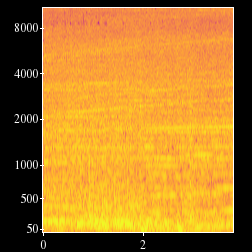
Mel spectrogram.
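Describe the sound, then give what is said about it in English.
An aircraft engine starting up, heard from the cockpit, a dense, steady roar layered with high whining tones that hold level and shift slightly partway through, with no voices. “Never heard one of those fire up from sitting in the cockpit.”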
